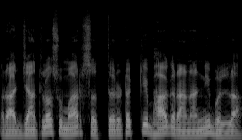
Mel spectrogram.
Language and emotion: Goan Konkani, neutral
